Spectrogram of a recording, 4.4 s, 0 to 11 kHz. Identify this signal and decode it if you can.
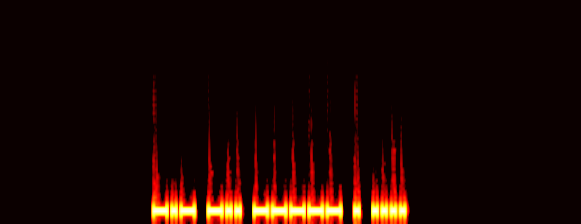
Morse code, heard as a keyed tone, about 36 wpm, 700 Hz. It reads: KD0EH
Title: USA Call Signs - 4x Character Spacing - 35wpm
